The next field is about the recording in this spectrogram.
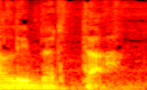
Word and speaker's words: Libertà: to je tema Libertà. Ako sam dobro akcentovao, da, ja Libertà, da.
